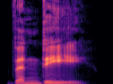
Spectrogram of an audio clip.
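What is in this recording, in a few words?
"vendee", British English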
